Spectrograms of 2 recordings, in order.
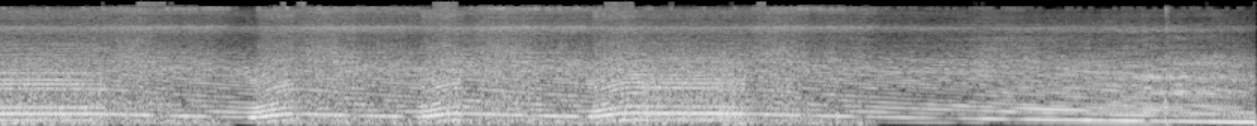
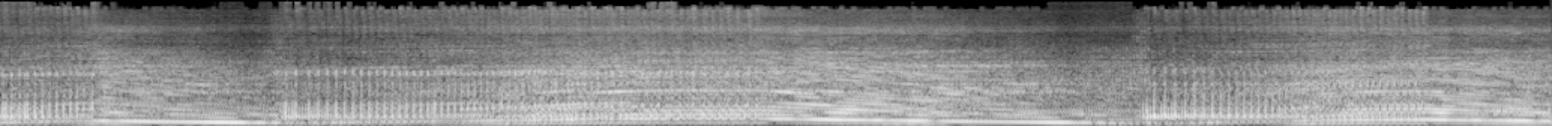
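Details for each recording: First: Two-stroke motorcycle, not yet warmed up: sharp, crisp throttle blips climbing and dropping cleanly without bogging; carb set lean at low revs and rich at the top, the correct efficient setting. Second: Two-stroke motorcycle with the carb set wet (rich): revs rise and fall heavily with a sputtering, burbling note that won't clean up; rich mixture, wasteful of fuel.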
